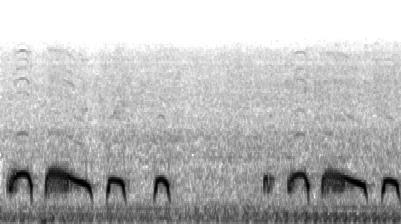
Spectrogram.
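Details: Spotted dove cooing, a call used to lure wild doves: two phrases, each a brief soft note, a clear arched coo, a long drawn-out descending coo, then two short hooked coos, with low rumbling background.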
